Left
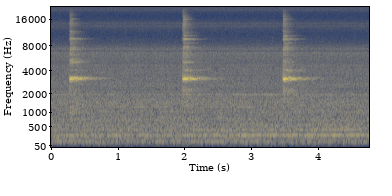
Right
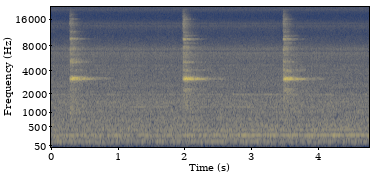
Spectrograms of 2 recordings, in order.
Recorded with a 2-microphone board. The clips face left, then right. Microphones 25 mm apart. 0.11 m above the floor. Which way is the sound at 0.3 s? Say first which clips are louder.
Left 2 dB; 55° left (ahead or behind).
